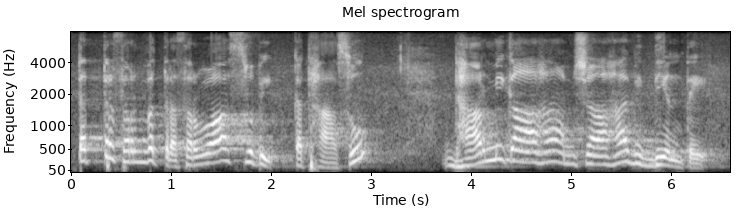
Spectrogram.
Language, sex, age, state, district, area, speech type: Sanskrit, male, 30-45, Kerala, Palakkad, urban, spontaneous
